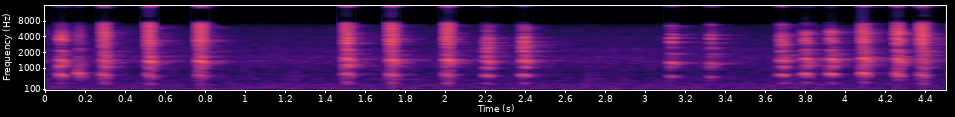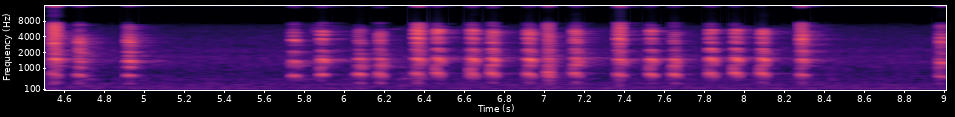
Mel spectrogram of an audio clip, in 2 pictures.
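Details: Millefleur d'Uccle rooster, one year old, brought inside a house for a visit, with a broody hen, chicks and another hen nearby; clucks come in quick bursts of several notes separated by short pauses.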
